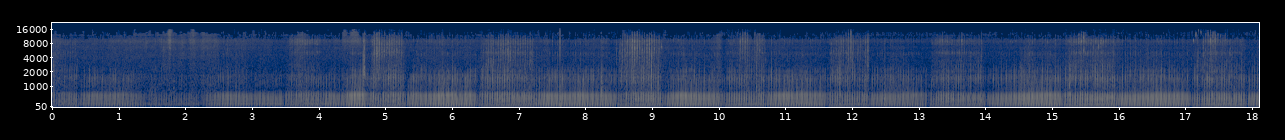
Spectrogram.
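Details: Persian-Siamese cross domestic cat purring steadily, a low rumbling drone pulsing in long breaths with brief faint clicks and rustles over it.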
